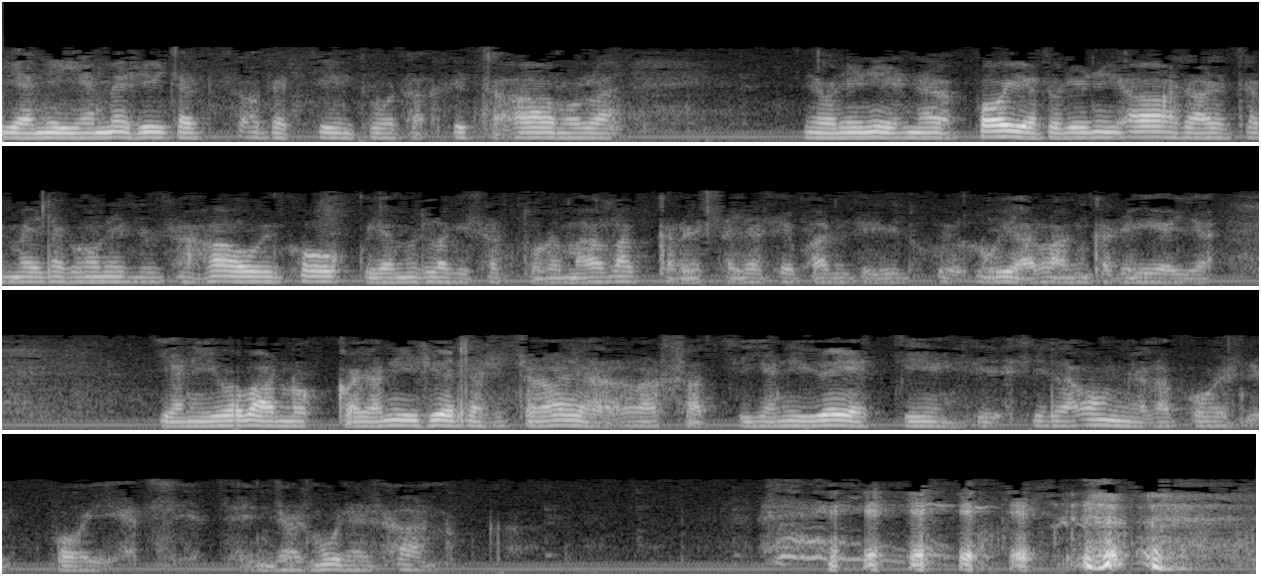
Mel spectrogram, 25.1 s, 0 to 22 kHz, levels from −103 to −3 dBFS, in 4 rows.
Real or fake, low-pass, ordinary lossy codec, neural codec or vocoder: real; 7.2 kHz; MP3, 24 kbps; none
